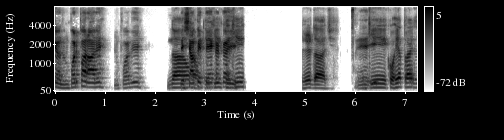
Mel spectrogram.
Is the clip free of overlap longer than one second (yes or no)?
no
